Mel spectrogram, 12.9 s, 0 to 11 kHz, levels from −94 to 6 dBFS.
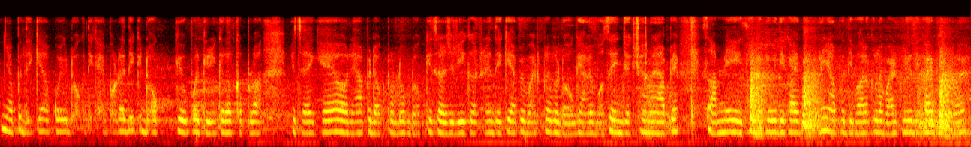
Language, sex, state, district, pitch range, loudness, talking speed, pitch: Hindi, female, West Bengal, Malda, 220-235 Hz, -21 LUFS, 290 wpm, 230 Hz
